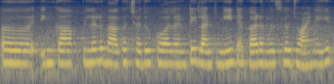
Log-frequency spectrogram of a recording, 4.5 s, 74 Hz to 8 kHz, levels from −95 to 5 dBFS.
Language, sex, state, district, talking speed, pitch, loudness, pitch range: Telugu, female, Telangana, Karimnagar, 200 wpm, 235 Hz, -16 LUFS, 230-245 Hz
